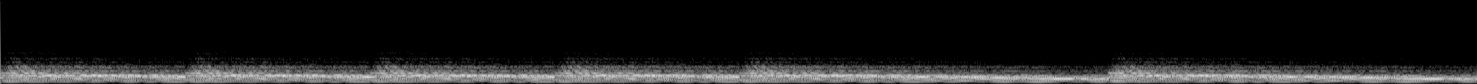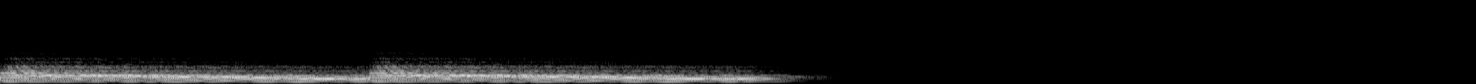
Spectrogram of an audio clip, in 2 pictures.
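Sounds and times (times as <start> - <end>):
synth pad: 0.0 - 22.6.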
